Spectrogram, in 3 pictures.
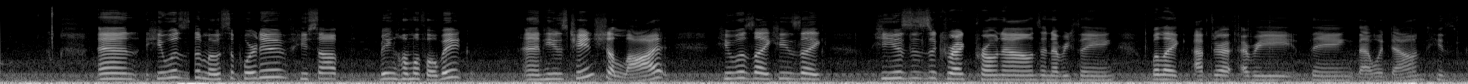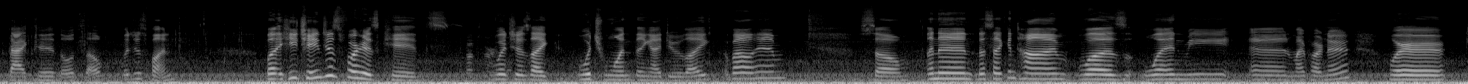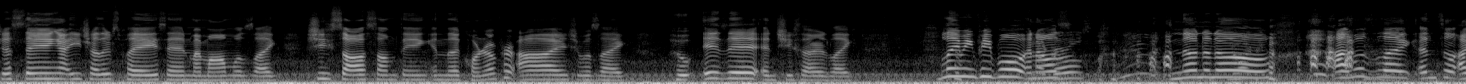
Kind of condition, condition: setting, inside a vehicle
